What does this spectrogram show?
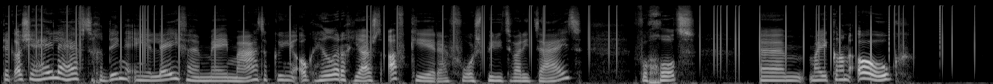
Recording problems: crackle, like an old record; noticeable; 10 dB below the speech

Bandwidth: 16.5 kHz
